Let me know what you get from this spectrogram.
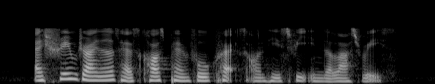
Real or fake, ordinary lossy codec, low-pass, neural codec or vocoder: real; none; 5.4 kHz; none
